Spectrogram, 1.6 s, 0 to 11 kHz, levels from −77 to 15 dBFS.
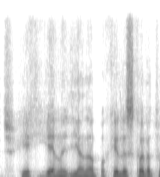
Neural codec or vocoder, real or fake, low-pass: codec, 16 kHz in and 24 kHz out, 0.6 kbps, FocalCodec, streaming, 4096 codes; fake; 9.9 kHz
